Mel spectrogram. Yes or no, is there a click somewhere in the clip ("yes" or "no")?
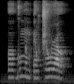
no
